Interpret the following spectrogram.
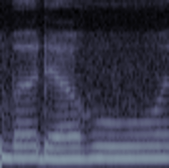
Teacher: Mad sila qasirah karena terdapat ha domir berharakat domma terbalik cara membacanya panjang dua harakat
